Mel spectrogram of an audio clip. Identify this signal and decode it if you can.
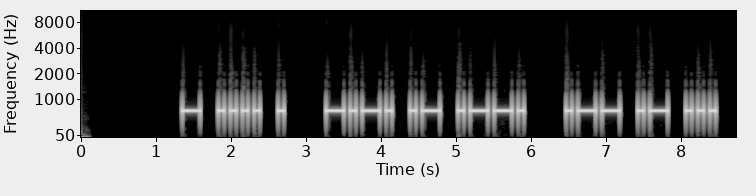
Morse code, heard as a keyed tone, about 15 wpm, 700 Hz. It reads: THE CAP WAS
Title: Sentences from Top 1600 Words 15wpm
